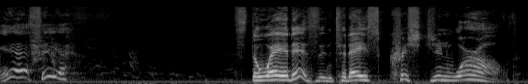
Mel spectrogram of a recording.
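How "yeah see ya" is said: mock breezy send-off. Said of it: "looking at you and me from the rear mirror".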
